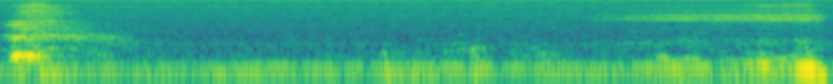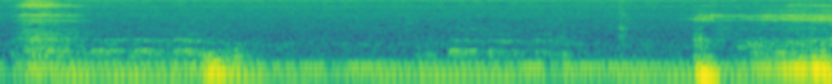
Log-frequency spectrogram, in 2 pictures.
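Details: Female English bulldog snoring while resting still, with household sounds of children playing in the background.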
